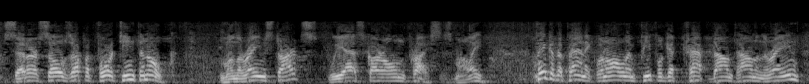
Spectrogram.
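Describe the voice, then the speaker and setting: An actor playing a boastful, scheming husband in a 1950s radio sitcom, brash and excitable. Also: male voice, high-pitched, fairly quick, a little hiss or hum. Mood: excited. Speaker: lead comic. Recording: dull 1950s radio broadcast, studio audience.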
